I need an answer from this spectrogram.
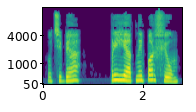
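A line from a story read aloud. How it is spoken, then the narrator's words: Drawn-out drawl. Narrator (Russian): протянула я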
